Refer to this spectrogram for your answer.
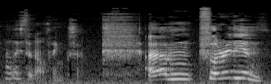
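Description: A man's voice: very high voice, moderate pace, slight background noise. A middle-aged man hosting a podcast, reading listener emails in casual chat and laughing often. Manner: animated, laughs often, reads emails aloud.

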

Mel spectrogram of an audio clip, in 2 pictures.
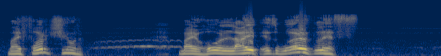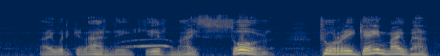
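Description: A man voicing a ruined, bitter aristocrat count who speaks in a slow, brooding, melodramatic way. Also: on the high side, creaky, a little mellow, breathy edge, no echo, heavily acted.

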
